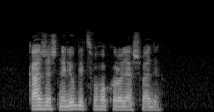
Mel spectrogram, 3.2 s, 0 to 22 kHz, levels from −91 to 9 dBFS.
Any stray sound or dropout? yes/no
no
